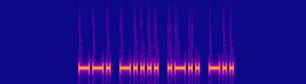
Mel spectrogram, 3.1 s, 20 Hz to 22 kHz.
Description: Morse code, heard as a keyed tone, about 36 wpm, 700 Hz. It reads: G6LD
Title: DXCC-100 Call Signs - 4 Characters - Repeated 3x - 35wpm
